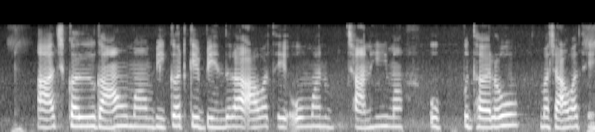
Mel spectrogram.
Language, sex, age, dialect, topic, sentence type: Chhattisgarhi, female, 18-24, Central, agriculture, statement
